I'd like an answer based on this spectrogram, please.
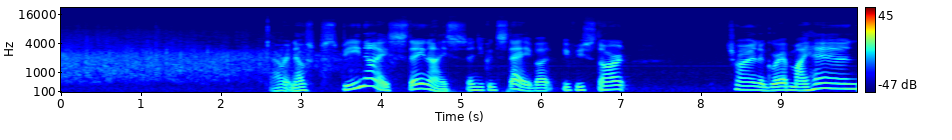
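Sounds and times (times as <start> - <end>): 
polite applause: 0.0 - 4.0
speech: 2.6 - 7.2, 8.4 - 9.9.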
